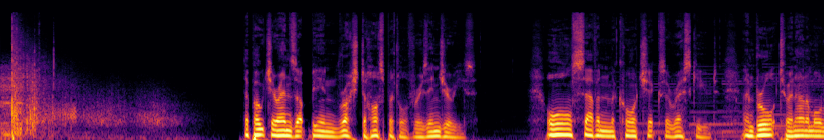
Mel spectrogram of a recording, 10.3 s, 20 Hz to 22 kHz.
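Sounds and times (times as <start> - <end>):
gunshots fired during a chase through thick jungle: 0.0 - 2.4
low rumbling decay of gunshots: 0.0 - 2.5
speech: 3.0 - 6.0, 6.6 - 10.2.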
